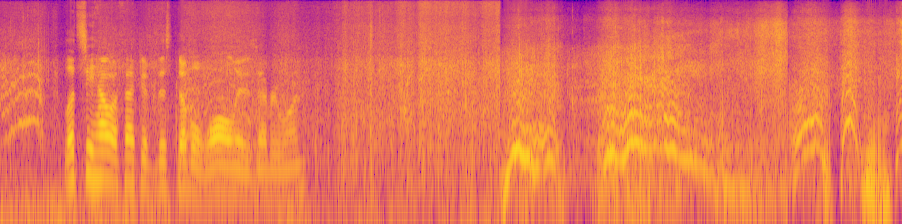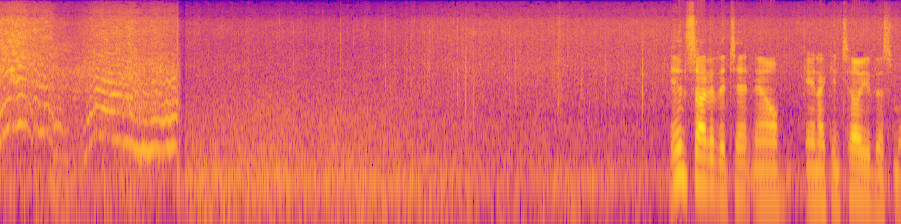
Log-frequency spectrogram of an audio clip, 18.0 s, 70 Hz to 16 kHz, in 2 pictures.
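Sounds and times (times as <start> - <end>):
steady hiss: 0.0 - 4.9, 7.0 - 18.0
tent zipper pulled: 0.0 - 10.9.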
